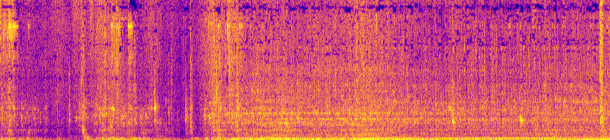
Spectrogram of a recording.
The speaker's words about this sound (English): Just gotta start this fine motor up.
